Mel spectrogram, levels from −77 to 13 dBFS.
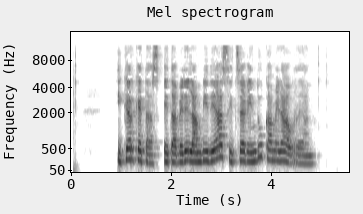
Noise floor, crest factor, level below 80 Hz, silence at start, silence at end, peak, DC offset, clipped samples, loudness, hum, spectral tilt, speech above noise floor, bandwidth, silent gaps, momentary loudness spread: -66 dBFS; 16 dB; -60 dBFS; 0.95 s; 0.7 s; 0 dBFS; under 0.1%; under 0.1%; -15 LUFS; none; -4.5 dB/octave; 52 dB; 11.5 kHz; none; 11 LU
